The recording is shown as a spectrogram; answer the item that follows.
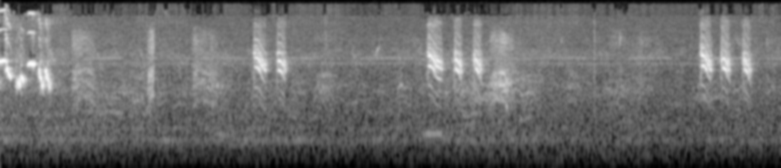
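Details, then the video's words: Double-collared seedeater singing heavily in nature and displaying: scattered phrases of two to four high, sharp chip notes separated by pauses, with a brief twittering run at the start; faint background hiss. "Papa capim Baianinho cantando muito na natureza e macheando"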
